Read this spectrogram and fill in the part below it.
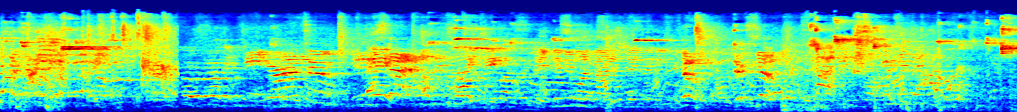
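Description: Young players and spectators shout and call out in an echoing gym.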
